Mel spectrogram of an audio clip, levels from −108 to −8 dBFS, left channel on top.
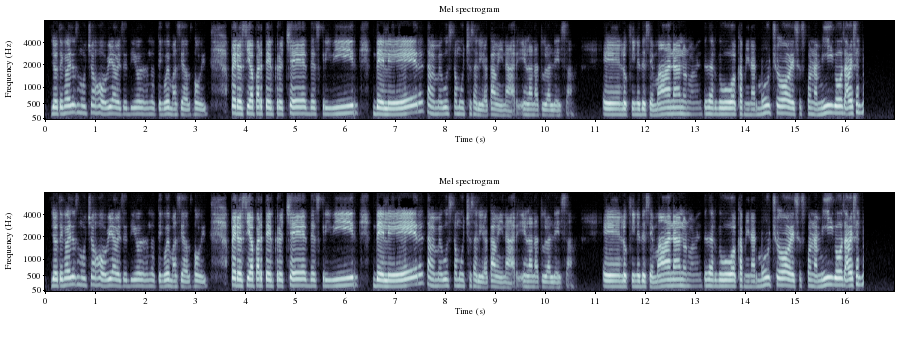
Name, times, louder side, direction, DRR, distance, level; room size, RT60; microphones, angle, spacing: voice 1, 0.0-10.6 11.2-16.4, right 1 dB, 15° right, 3.2 m, -27 dB
open air
head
